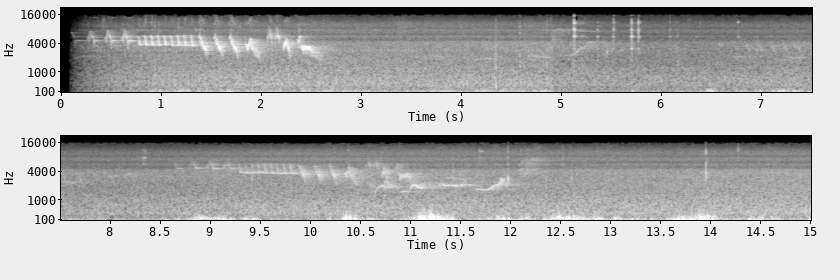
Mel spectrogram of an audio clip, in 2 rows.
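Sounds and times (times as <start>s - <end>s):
woodland background ambience: 0.1s - 12.4s.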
